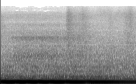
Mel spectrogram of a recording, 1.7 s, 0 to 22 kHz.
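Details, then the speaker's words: Radson MC 300 PA amplifier, made in Mexico, with its 4-ohm and 70-volt speaker disconnected: a loud, steady low hum with faint pulsing and nothing playing; owner suspects the Alarma button circuit. "you have to have this hooked up to stop this noise because when I'm playing music and when a large bass note hits this sound will get pretty loud and you could hear in the background which doesn't sound right"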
